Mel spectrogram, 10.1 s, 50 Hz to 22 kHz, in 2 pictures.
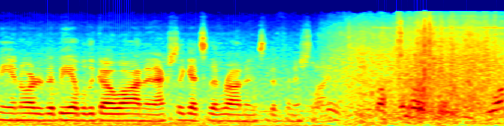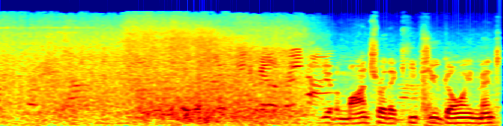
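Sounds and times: shallow water splashing: 3.2s - 8.3s.

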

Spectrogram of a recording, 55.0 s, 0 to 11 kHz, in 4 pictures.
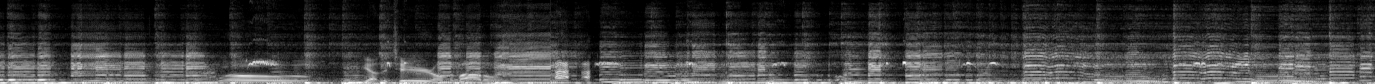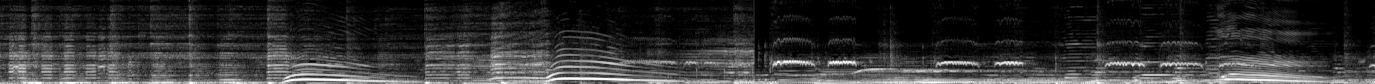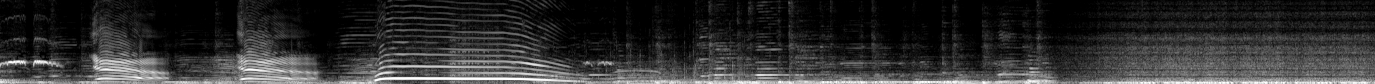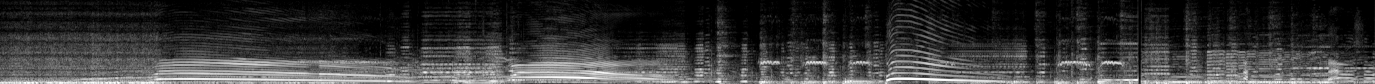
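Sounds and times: comic backing track: 0.0s - 38.1s, 41.5s - 55.0s
slide whistle glides: 6.0s - 10.2s, 11.8s - 12.4s, 19.8s - 26.0s, 27.2s - 28.3s, 32.9s - 33.7s, 48.9s - 52.6s
falling slide whistle tone: 8.8s - 10.2s, 18.8s - 26.0s, 27.2s - 28.2s
rapid drum roll: 38.1s - 43.0s.

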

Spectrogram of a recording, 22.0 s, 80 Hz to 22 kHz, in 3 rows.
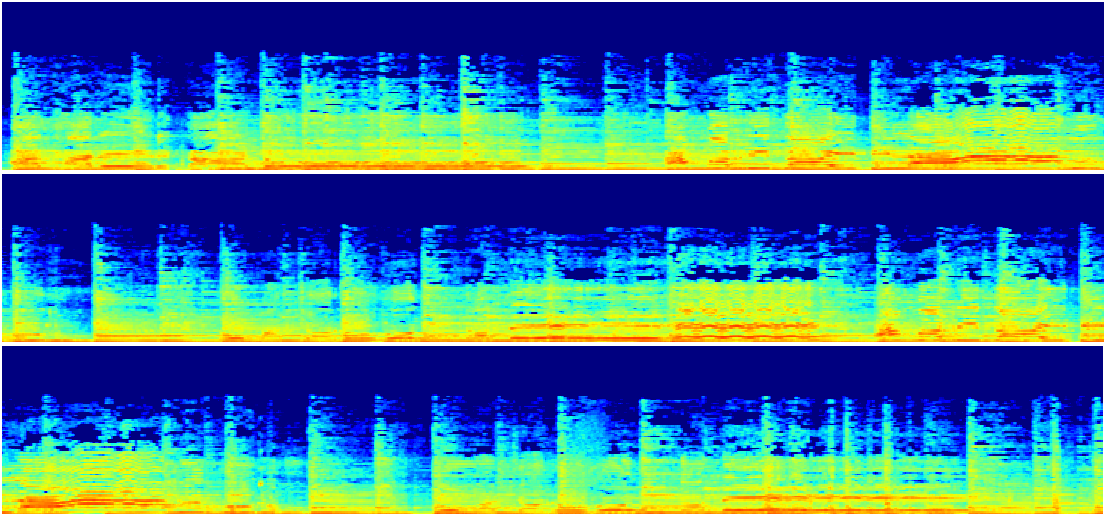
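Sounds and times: strummed acoustic guitar: 0.0s - 22.0s
woman singing folk song: 0.0s - 22.0s.

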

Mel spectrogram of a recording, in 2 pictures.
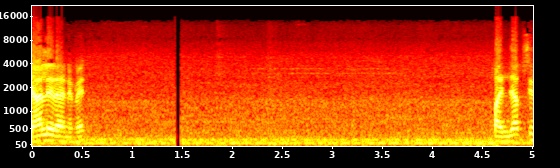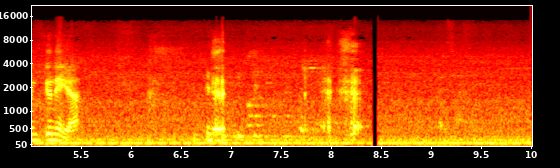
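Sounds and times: refrigerator and air conditioning hum: 0.0s - 10.0s.

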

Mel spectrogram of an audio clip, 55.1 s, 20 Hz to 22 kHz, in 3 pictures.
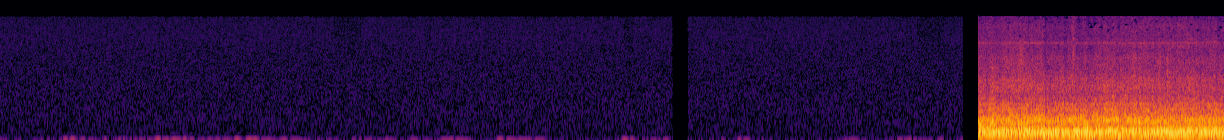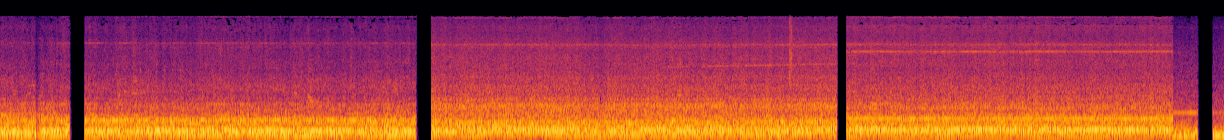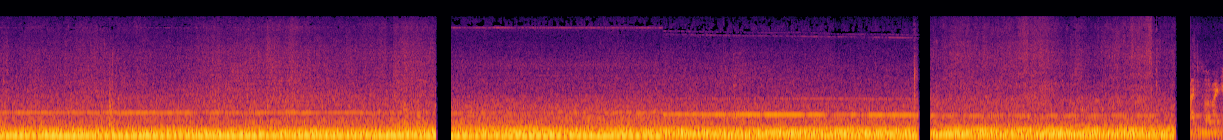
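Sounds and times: ship engine drone: 14.7s - 55.0s
faint steady whine: 18.3s - 52.0s.

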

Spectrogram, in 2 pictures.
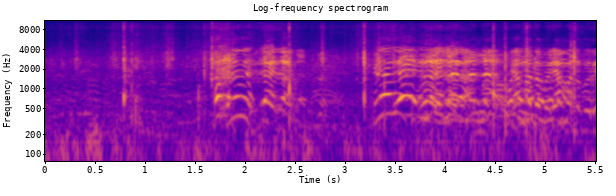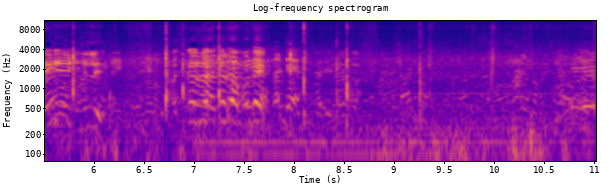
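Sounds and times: men shouting calls: 3.2s - 6.2s.

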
